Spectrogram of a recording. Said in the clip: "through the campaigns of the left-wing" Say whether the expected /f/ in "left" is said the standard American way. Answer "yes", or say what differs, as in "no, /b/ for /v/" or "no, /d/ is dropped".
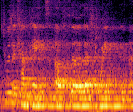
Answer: yes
